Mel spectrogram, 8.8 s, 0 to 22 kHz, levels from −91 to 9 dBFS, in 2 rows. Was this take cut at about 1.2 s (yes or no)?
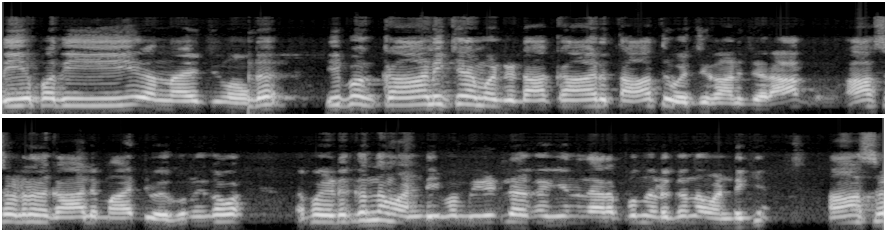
yes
